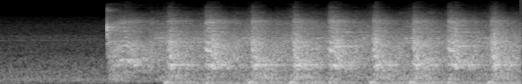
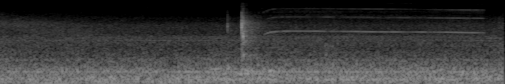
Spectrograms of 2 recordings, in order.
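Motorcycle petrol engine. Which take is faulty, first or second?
first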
